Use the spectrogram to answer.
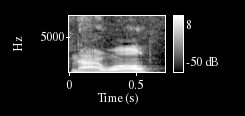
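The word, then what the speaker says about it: Narwhal: a year ago where they said that it's pronounced narwal my problem is if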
